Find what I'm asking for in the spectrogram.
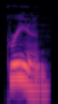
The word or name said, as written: grian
